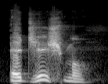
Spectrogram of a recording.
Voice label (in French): "aidgechement", patois jura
